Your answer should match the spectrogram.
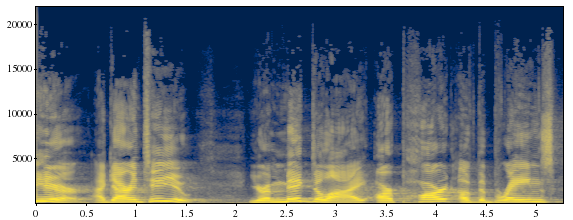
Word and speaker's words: amygdalae: Lord, I thank you for my amygdalae. Let's pronounce that funny word again. Amygdalae.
